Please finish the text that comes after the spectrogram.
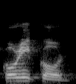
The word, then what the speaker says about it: Kozhikode: ये क्या अंग्रेजों वाली pronunciation है? Please learn how to say Kozhikode.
